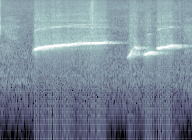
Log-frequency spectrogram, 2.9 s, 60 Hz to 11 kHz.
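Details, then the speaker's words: Strong, steady whistle, a sustained rising tone then a short two-note phrase, from an adult woman 2 years 1 month after Bell's palsy onset; her whistle has returned and grown stronger without exercises. "I was sitting in my car the other day listening to the radio and just started whistling and I'm I was shocked myself at how strong my whistle has gotten so I think that's a sign that my tongue is getting stron"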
